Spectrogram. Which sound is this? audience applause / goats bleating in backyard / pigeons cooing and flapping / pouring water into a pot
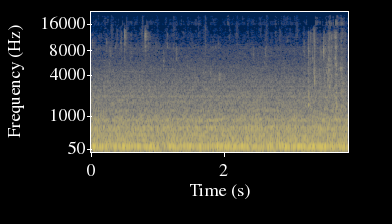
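pouring water into a pot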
